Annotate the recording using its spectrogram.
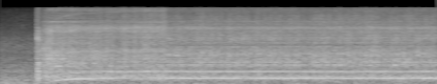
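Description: Countertop blender switching on about half a second in, its motor quickly spinning up with a rising whine and then running at a steady pitch as it purées a wet chermoula sauce of herbs, spices, olives, onion and lemon juice.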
